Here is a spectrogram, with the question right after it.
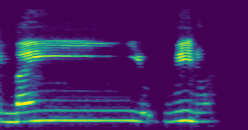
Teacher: नाकिस इसमें इदगाम होगा गुन्ना के साथ, यानी कि आप इसमें नून का गुन्ना बाकी रखेंगे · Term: इदगाम नाकिस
